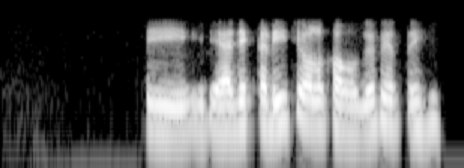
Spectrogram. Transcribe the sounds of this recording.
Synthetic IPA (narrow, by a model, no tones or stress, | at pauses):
ʈʰiːkd̪eaːd͡ʒekəɽiːt͡ʃoːlkʰaːoːɡeːpʰɪɾt̪eɦiː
